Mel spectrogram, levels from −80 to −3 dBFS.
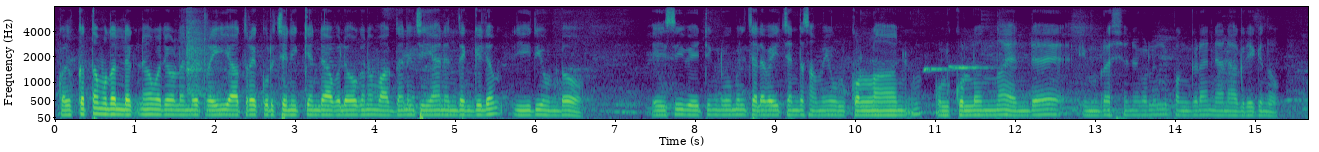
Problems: constant background noise, low volume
